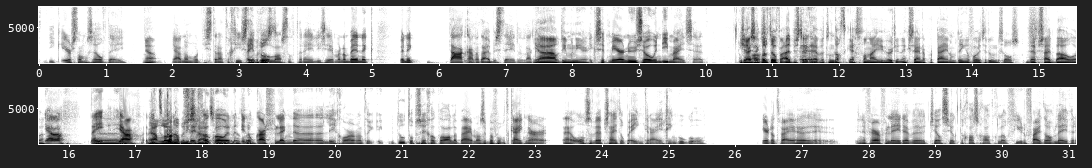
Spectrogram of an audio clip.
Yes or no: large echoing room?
no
